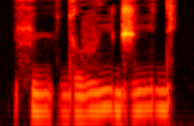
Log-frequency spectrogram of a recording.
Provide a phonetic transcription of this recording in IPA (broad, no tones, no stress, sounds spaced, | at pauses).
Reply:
ɬ yː ʔ d ʊ v i d͡ʒ i d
